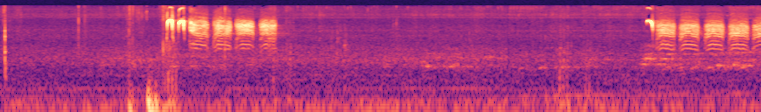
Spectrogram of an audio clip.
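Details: Chickadees at feeders while being hand fed: a sharp high opening note followed by a row of buzzy, harsh 'dee' notes, given twice several seconds apart over a quiet background.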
